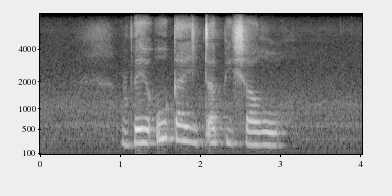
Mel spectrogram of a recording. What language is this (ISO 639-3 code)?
nso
